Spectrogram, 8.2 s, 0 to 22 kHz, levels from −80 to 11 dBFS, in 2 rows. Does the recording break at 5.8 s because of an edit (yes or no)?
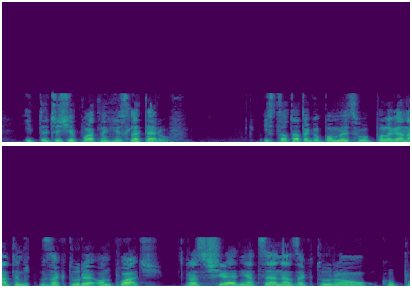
yes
